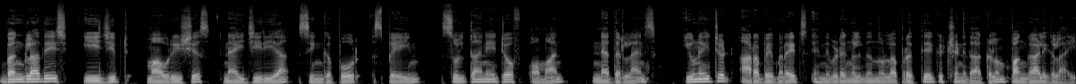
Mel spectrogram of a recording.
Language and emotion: Malayalam, neutral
